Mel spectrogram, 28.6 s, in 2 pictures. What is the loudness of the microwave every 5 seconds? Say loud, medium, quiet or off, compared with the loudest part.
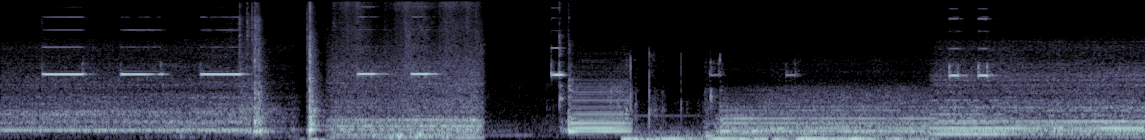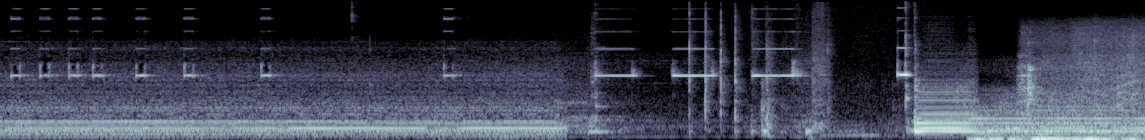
medium, medium, medium, medium, medium, loud.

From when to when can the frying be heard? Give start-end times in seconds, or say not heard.
27.0-28.6.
